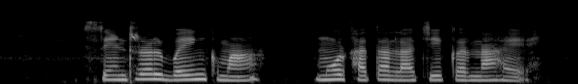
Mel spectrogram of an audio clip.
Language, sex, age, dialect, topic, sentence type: Chhattisgarhi, female, 18-24, Northern/Bhandar, banking, question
